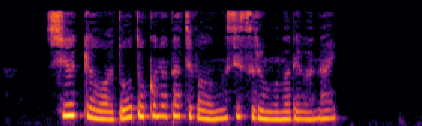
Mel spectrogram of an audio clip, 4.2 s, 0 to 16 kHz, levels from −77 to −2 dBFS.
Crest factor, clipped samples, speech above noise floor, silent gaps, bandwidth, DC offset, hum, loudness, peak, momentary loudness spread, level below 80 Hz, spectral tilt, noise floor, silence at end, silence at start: 16 dB; under 0.1%; 51 dB; none; 11.5 kHz; under 0.1%; none; -17 LUFS; -2 dBFS; 10 LU; -64 dBFS; -4 dB/octave; -68 dBFS; 0.9 s; 0.45 s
